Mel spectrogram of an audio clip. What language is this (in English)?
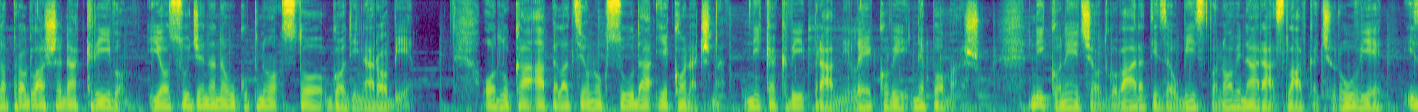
Croatian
